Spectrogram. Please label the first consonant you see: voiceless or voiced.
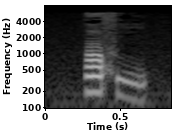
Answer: voiceless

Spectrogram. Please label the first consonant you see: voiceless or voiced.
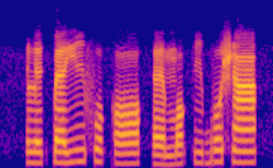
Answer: voiced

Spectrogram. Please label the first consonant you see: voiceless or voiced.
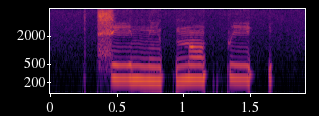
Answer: voiceless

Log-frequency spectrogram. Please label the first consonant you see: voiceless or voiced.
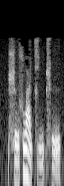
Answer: voiceless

